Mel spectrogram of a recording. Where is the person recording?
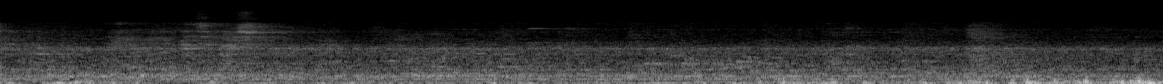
in a subway station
